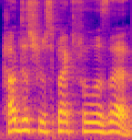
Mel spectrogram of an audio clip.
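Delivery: high, outraged question; indignant. Real, not acted. Vlogger telling viewers about girlfriend, indignant. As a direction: sound scandalised.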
